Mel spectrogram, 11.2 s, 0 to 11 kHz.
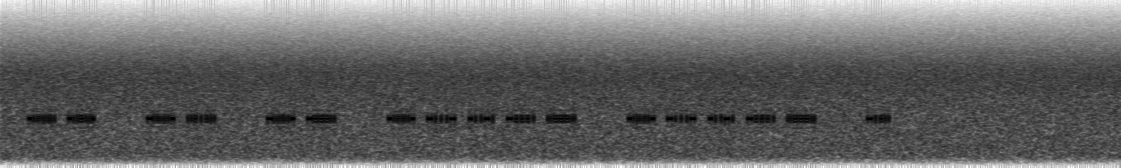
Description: Hellschreiber (Feld-Hell, 122.5 baud), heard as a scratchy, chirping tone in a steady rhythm, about 980 Hz, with radio static. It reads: CQ DX DE OH4PS OH4PS K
